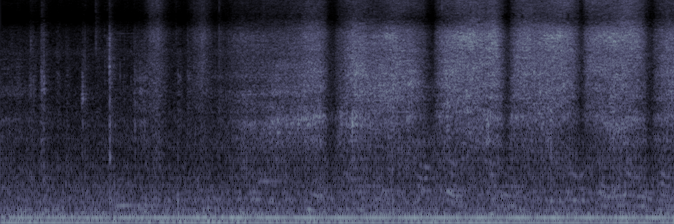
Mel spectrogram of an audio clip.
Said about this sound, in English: I'm going to use a wet sanding technique, a damp rag, and a wet sandpaper.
